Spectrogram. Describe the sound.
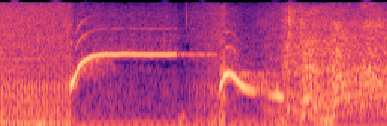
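A person whistles in an English style: a long note that slides upward and holds steady, then a shorter whistle that rises briefly and glides back down, loud and clear with no talking.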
